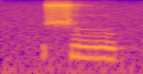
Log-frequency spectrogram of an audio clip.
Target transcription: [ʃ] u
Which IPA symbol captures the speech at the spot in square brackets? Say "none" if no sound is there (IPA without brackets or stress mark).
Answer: ʃ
